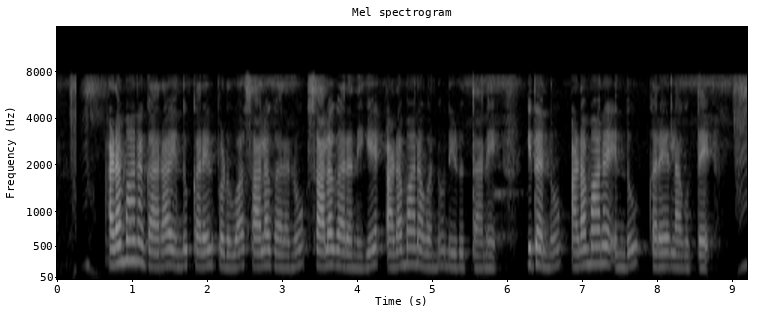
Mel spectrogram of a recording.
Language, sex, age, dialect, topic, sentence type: Kannada, female, 25-30, Mysore Kannada, banking, statement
